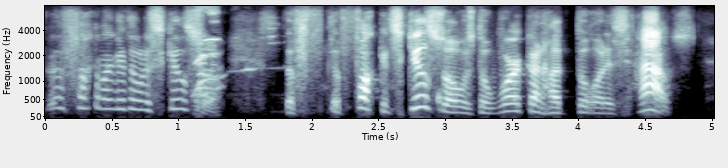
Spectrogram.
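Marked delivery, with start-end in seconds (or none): 0.0-1.3 fast, high disbelieving outburst; incredulous. Retold or imitated. Man opening a skill saw gift, fast incredulous. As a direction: rattle it off in disbelief.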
